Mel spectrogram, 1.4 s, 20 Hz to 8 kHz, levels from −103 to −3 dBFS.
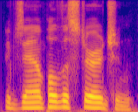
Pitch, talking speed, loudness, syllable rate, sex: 135 Hz, 130 wpm, -14 LUFS, 4.7 syllables/s, male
